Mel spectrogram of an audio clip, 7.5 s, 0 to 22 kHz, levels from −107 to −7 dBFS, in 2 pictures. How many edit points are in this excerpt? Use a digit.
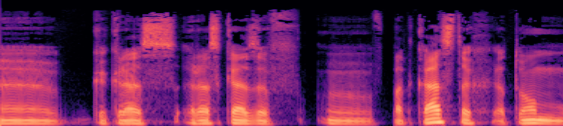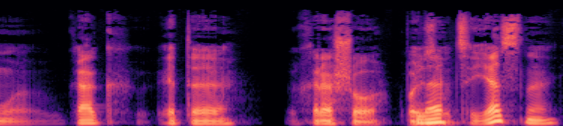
1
